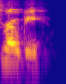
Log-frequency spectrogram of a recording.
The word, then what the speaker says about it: Roby: It is Tema. It's just Robbie.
